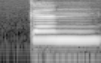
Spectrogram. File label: "gen1", Mandarin pinyin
